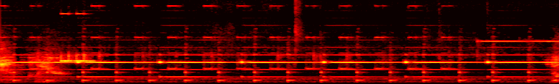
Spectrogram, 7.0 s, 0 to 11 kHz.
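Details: Steady beeps at about 70 per minute overlaid with sustained alarm tones from a Philips IntelliVue MP30 monitor, rhythm generated by an ECG simulator, with ZOLL E Series defibrillator intervention: simulated patient monitor alarm.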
